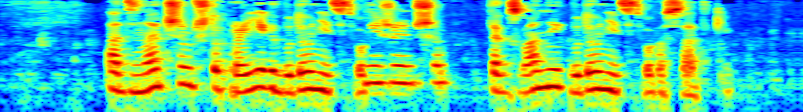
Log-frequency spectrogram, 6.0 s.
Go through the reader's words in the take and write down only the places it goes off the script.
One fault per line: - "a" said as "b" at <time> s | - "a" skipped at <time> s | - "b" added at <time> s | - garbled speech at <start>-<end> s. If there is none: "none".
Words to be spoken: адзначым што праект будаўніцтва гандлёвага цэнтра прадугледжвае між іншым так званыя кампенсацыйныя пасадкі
- "гандлёвага цэнтра прадугледжвае" skipped at 2.8 s
- "кампенсацыйныя" said as "будаўніцтва" at 4.4 s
